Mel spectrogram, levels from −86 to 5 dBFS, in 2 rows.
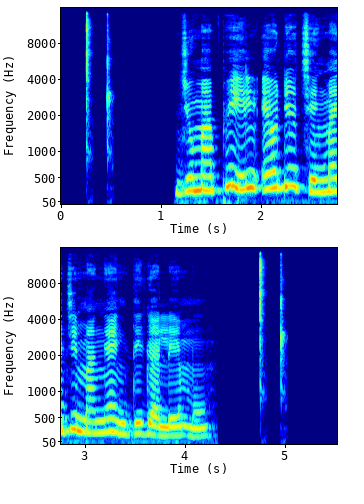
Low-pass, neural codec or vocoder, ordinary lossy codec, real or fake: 14.4 kHz; vocoder, 44.1 kHz, 128 mel bands every 256 samples, BigVGAN v2; none; fake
